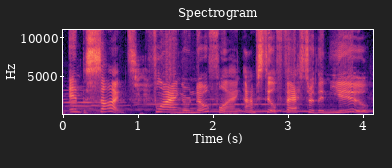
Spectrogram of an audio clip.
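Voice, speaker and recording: A woman's voice: high-pitched, lively intonation, slow, bright, forceful tone, faint music behind, full character voice. A woman voicing a playful young male dragon who needles his friend in a fan script reading. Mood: cheeky.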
